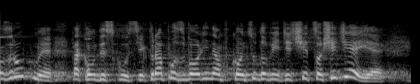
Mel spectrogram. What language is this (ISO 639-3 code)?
pol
